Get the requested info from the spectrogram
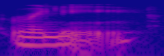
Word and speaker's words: Renna: I did not change the spelling because mommy spells it R-E-N-N-A, but she pronounces it Renee. And I was teased throughout the years. I was called so many names, bad spelling Renee. The mispronunciations just went on and on and on and on. And one of the most prominent ones was Renna. So in 2014, when I went to open my first bank account, the customer service rep, once again, of course, mispronounced it.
